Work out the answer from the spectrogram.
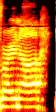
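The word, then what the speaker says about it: Rhona: Yes, my name is Rona.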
